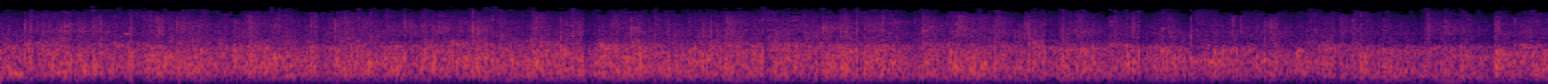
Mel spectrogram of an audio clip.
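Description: An audience-style audience gives a big welcoming round of applause to open day visitors, a thick, continuous wash of clapping that stays loud and steady for about six seconds.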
